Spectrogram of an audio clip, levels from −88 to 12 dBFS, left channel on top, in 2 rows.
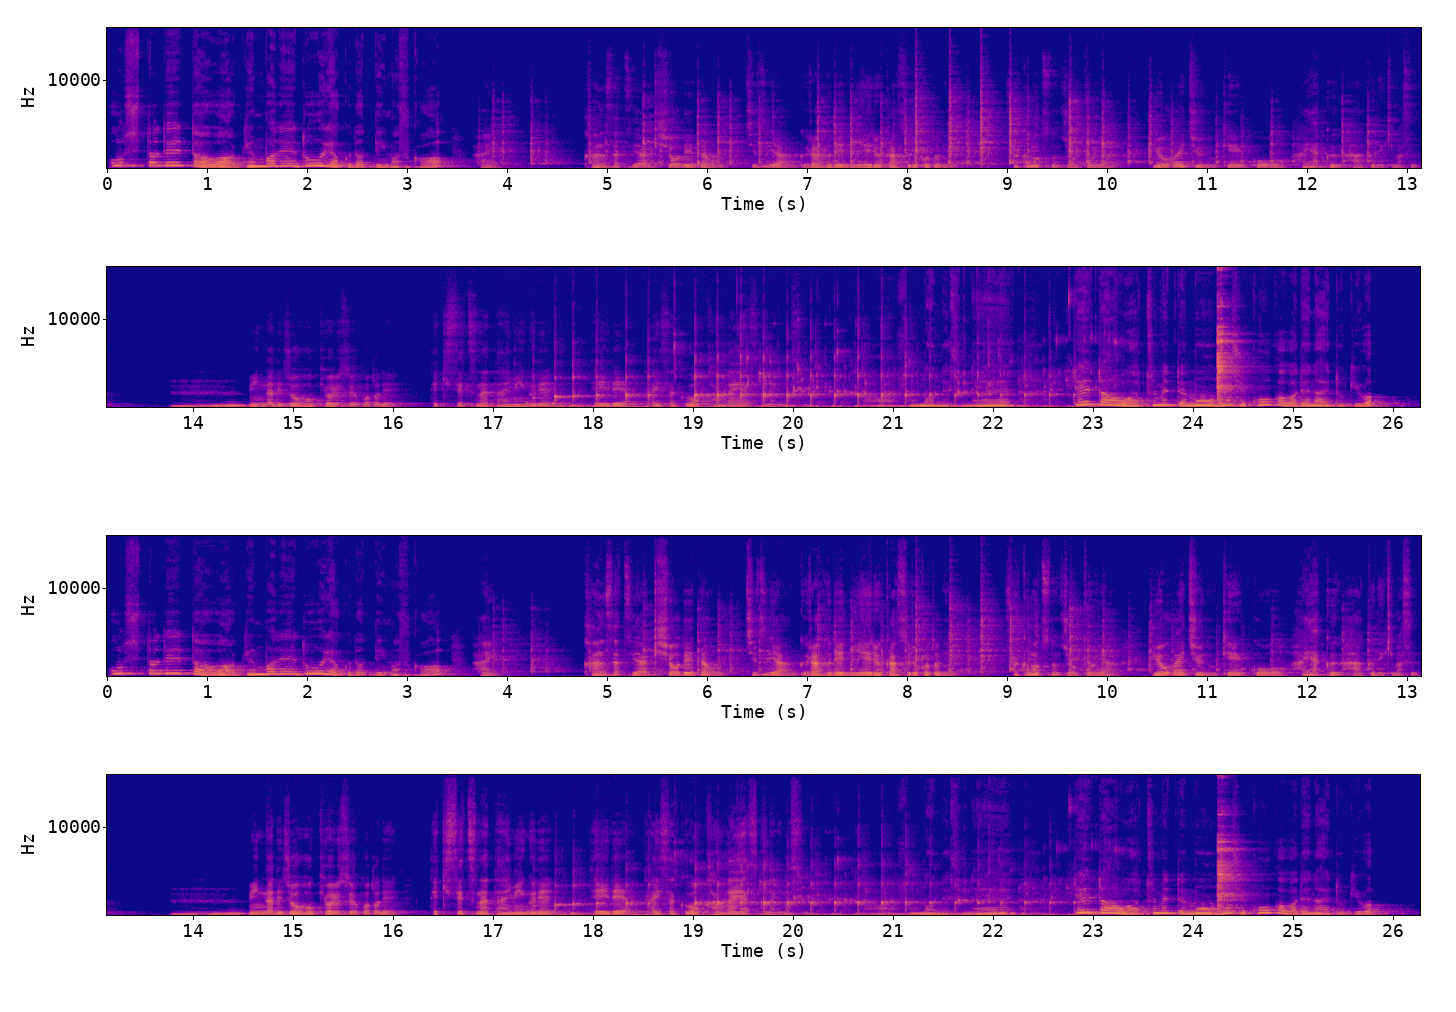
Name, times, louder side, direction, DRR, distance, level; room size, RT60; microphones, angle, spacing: voice 1, 0.0-3.3 13.8-14.6 20.7-22.5 22.8-25.8, left 1 dB, 15° left, 10 dB, 0.5 m, -26 dB
sound 1, 3.7-4.5 4.8-5.6 5.9-6.3 6.5-8.1 8.4-9.3 9.6-11.4 11.6-12.6, left 4 dB, 55° left, 2.1 m, -40 dB
voice 2, 4.8-8.5 9.0-10.1 10.4-13.1 14.6-16.0 16.4-17.6 18.0-20.2, right 3 dB, 35° right, 11 dB, 0.4 m, -32 dB
Gurgling / Chink clink / Liquid, 17.2-23.4 24.0-24.4, left 3 dB, 85° left, 1.4 m, -35 dB
11.5 x 7.9 x 3.7 m, 0.88 s
head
